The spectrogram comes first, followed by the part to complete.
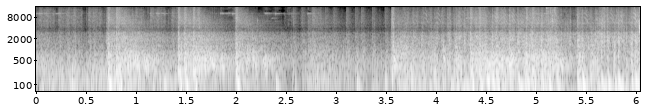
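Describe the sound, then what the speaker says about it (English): Rapid machine-gun fire in a Roblox shooter game, dense automatic bursts that run almost without a break, loud and close, with several brief lulls. "there's bullet holes each time he shoots something"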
